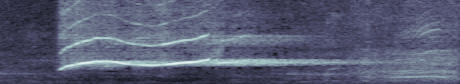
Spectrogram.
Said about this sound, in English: But, all right, give me one more whistle. Oh, no. Let her rip. Come on.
